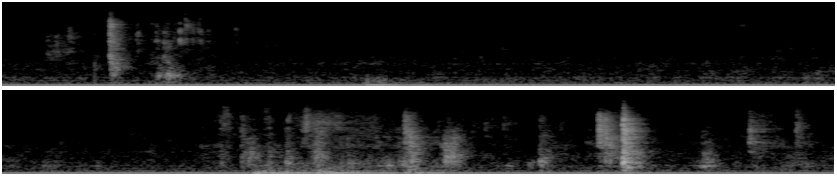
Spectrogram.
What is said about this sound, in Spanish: primero bebo agua y ya, y ya la comentamos.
